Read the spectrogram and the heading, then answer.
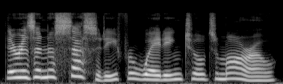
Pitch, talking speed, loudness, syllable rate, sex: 250 Hz, 190 wpm, -15 LUFS, 5.5 syllables/s, female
